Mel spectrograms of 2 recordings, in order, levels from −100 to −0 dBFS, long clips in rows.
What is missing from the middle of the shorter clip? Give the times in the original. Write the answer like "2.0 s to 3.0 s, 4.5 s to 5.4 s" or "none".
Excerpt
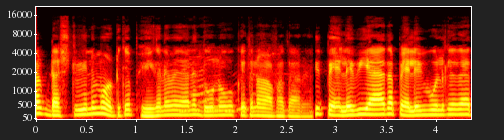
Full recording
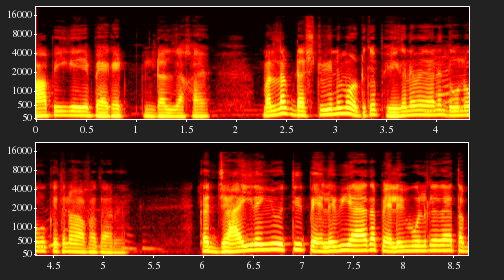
5.3 s to 7.0 s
